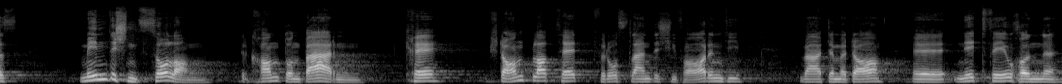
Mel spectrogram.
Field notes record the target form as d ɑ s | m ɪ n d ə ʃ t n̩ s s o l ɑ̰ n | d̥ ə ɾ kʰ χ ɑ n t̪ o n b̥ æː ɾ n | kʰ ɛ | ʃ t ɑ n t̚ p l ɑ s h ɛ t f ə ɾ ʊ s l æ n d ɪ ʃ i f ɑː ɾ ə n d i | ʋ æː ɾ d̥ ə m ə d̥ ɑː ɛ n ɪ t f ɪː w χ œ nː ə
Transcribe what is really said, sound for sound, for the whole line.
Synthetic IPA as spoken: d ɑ s | m ɪ n d ə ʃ t n̩ s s o l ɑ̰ ŋ | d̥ ə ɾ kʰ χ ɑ n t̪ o n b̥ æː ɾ n | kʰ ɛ | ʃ t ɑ n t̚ p l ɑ t͡s h ɛ t f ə ɾ ʊ s l æ n d ɪ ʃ i f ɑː ɾ ə n d i | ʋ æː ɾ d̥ ə m ə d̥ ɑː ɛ n ɪ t f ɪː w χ œ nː ə

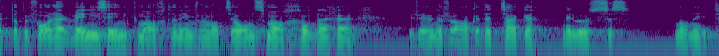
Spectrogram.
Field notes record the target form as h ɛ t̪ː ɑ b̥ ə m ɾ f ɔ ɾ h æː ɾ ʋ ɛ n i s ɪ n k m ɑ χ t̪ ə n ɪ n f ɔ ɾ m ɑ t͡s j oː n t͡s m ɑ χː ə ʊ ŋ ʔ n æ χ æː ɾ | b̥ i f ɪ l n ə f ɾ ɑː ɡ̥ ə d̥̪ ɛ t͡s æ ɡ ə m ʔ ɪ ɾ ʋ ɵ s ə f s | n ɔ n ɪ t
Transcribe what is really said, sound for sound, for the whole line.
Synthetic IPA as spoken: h ɛ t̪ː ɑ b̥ ə ɾ f ɔ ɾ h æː ɾ ʋ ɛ n i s ɪ n k m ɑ χ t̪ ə n ɪ n f ɔ ɾ m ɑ t͡s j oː n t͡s m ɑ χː ə ʊ n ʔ n æ χ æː ɾ | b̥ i f ɪ l n ə f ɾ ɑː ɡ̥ ə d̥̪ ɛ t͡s æ ɡ ə m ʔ ɪ ɾ ʋ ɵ s ə s | n ɔ n ɪ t

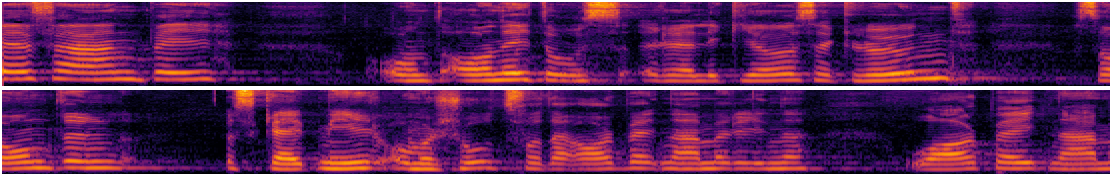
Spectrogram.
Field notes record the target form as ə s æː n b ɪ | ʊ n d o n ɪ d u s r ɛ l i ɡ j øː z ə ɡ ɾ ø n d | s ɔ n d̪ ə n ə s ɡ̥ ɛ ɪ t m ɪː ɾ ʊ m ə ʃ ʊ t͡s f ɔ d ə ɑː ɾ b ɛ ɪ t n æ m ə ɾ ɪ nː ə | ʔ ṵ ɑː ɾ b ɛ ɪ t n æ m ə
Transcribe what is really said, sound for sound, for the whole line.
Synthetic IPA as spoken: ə f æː n b ɪ | ʊ n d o n ɪ d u s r ɛ l i ɡ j øː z ə ɡ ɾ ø n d | s ɔ n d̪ ə n ə s ɡ̥ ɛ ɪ t m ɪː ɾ ʊ m ə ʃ ʊ t͡s f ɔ d ə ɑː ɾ b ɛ ɪ t n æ m ə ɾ ɪ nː ə | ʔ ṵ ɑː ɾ b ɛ ɪ t n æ m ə

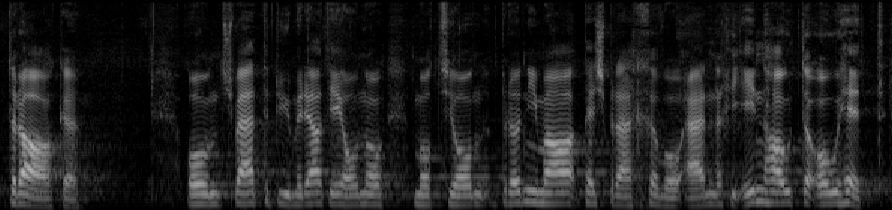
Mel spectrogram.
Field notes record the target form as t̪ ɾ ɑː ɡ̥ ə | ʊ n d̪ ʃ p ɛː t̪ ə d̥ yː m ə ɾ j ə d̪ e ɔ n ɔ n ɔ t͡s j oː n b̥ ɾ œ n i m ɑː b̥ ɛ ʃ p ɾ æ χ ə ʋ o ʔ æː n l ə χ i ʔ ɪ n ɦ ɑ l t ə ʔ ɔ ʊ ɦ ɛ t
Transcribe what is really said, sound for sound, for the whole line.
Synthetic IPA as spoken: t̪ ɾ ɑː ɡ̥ ə | ʊ n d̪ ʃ p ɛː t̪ ə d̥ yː m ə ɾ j ɑ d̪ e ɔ n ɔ m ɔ t͡s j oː n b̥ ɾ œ n i m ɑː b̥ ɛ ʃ p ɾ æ χ ə ʋ o ʔ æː n l ə χ i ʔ ɪ n ɦ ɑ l t ə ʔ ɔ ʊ ɦ ɛ t

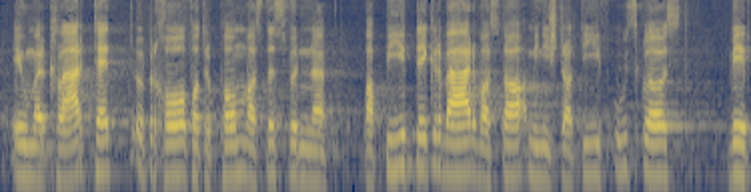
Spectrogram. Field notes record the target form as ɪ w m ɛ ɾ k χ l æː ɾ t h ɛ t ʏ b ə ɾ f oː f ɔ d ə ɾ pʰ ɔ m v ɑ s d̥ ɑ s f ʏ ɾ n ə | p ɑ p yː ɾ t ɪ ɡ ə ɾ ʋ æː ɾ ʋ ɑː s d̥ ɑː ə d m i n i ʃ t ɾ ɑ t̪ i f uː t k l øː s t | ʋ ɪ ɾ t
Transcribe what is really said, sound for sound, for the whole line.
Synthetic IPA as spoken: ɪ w m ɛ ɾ k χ l æː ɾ t h ɛ t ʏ b ə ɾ χ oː f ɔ d ə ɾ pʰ ɔ m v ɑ s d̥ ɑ s f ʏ ɾ n ə | p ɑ p iː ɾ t ɪ ɡ ə ɾ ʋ æː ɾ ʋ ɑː s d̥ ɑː ɑ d m i n i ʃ t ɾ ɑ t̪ iː f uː s k l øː s t | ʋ ɪ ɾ t

